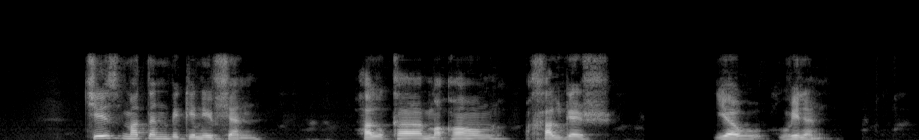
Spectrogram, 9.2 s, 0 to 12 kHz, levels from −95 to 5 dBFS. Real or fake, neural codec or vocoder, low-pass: fake; codec, 16 kHz, 2 kbps, FunCodec, trained on Chinese and English, 25 frames a second; 7.2 kHz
